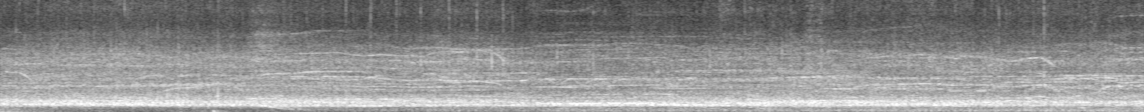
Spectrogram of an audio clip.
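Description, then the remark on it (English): At the end of a live concert, a large audience claps and cheers for the keyboard player in a dense, steady roar that holds at full strength for over ten seconds, with scattered whoops rising above the wash of applause. “Give it up one time for Mr. Kerry Corbett on the keyboards here tonight. Come on, give it up.”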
